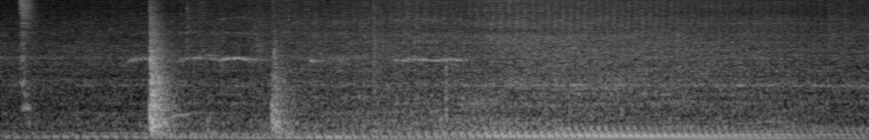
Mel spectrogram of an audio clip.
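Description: A motorbike passing, its low engine sound swelling to a peak about three seconds in and then fading. Two sharp clicks come just before it, under a second and about a second and a half in.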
